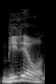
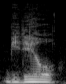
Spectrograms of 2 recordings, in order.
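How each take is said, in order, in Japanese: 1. 最初の拍が高くて、そのあと下がる。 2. 音が上がって、下がらずに平らに続く。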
